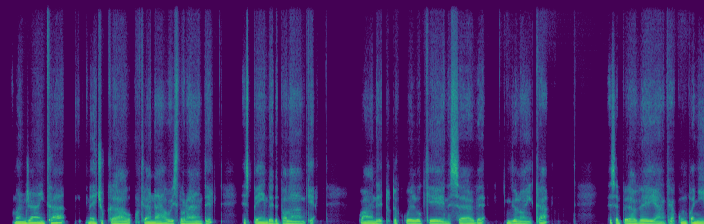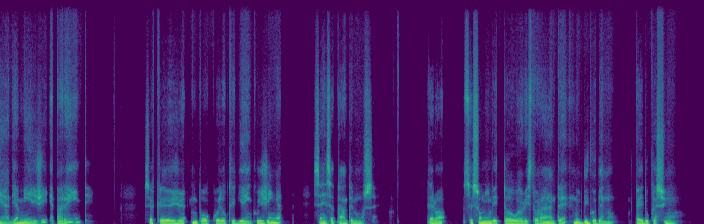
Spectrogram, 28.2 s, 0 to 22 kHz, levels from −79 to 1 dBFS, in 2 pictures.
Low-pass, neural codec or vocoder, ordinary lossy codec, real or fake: none; autoencoder, 48 kHz, 32 numbers a frame, DAC-VAE, trained on Japanese speech; none; fake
